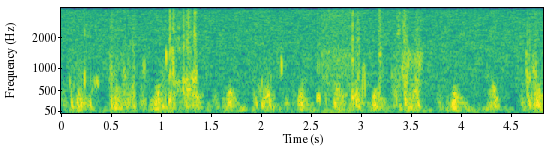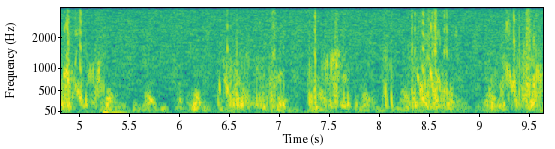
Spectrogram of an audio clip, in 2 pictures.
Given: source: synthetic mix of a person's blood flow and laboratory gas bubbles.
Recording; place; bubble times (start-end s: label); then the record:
Doppler ultrasound of blood flow; precordium
0.05-0.39 s: bubbles
0.48-0.76 s: bubbles
0.81-0.85 s: bubbles
0.96-1.40 s: bubbles
1.92-2.14 s: bubbles
2.18-2.24 s: bubbles
2.39-2.46 s: bubbles
2.54-3.08 s: bubbles
3.16-3.23 s: bubbles
3.30-3.64 s: bubbles
4.61-5.27 s: bubbles
6.35-7.09 s: bubbles
7.27-7.73 s: bubbles
8.03-8.17 s: bubbles
8.28-8.79 s: bubbles
8.98-9.65 s: bubbles
From the record:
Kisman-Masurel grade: 332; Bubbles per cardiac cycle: rolling drumbeat, 9 or more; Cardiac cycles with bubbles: 50 to 99%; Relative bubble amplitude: moderate (0.250 to 0.450); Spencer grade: 3 (all of the cardiac periods contain showers or single bubble signals, but not dominating or overriding the cardiac motion signals); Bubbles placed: anywhere in the cardiac cycle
